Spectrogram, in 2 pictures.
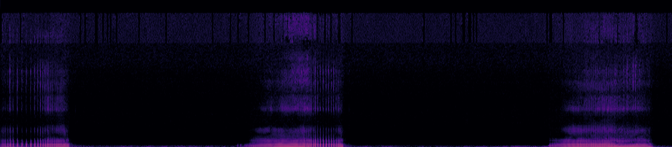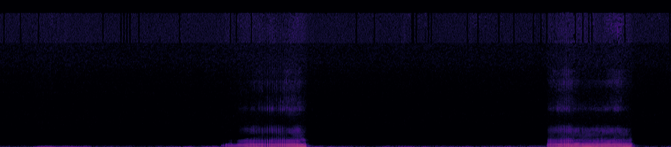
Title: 😴😺 猫がいびきをかく cat snoring 고양이가 코를 골다😍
